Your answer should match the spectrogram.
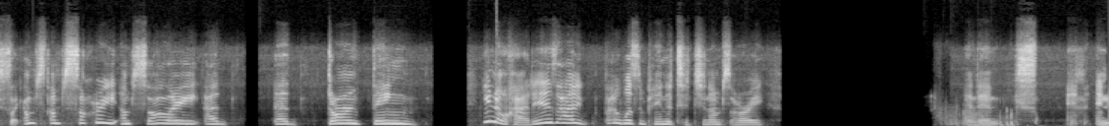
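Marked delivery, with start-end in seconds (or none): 0.3-7.7 high, timid, apologetic stammer; a nervous man fumbling out sorries; meek male voice. Acted. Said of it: "a meek, like, male voice".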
